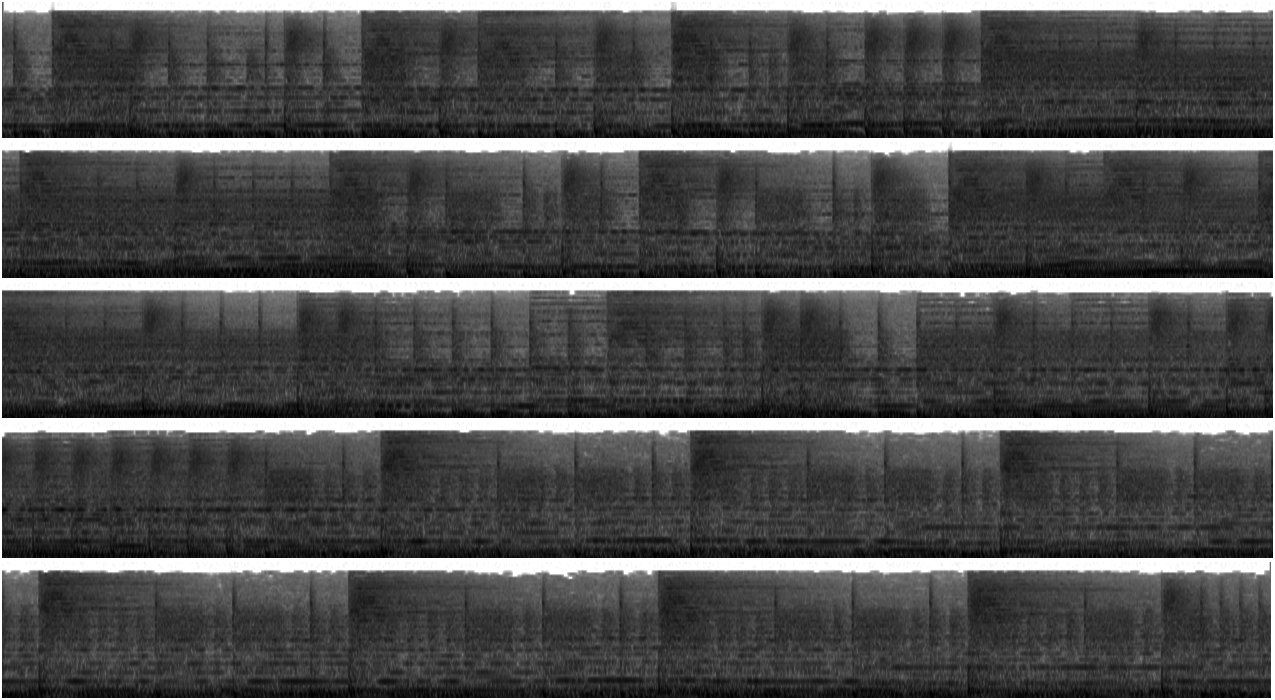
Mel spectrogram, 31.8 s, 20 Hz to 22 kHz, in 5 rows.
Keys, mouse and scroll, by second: 0.1 shift+middle click, 0.5 scroll up 1, 2.0 click, 2.8 middle click, 3.5 s, 6.2 Escape, 6.9 i, 7.8 click, 8.4 shift+middle click, 8.7 scroll up 1, 9.8 click, 11.0 shift+click, 12.2 i, 12.8 click, 13.3 scroll up 2, 13.7 shift+middle click, 14.6 middle click, 15.7 scroll up 1, 16.3-16.9 scroll down 2, 17.7 click, 18.5 shift+click, 19.5 shift+click, 19.5 i, 20.9 click, 21.2 scroll down 2, 21.5 shift+middle click, 22.3 click, 23.0 shift+click, 24.0 i, 25.0 click, 25.7 middle click, 26.8 shift+middle click, 28.6 shift+middle click, 29.8 shift+middle click, 30.7 click.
